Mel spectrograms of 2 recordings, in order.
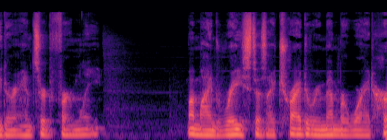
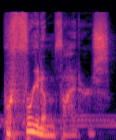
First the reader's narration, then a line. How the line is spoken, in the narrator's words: he shot back angrily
